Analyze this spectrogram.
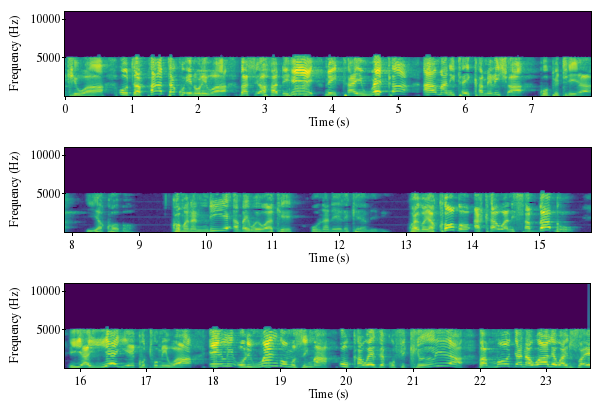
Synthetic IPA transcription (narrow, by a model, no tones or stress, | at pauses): kʰiwa | utapʰatakuɛnɔlɛwaɓasiahaɗihinitʰaiwɛkʰaamanitʰaikʰamiliʃakupitʰia | ja̰kʰɔ̰ɓɔ̰ | kwamwanandijɛʔambajɛmɔjɔwakʰɛ̰ | una̰niɛlɛ̰kɛ̰a̰mḭmi | kwahivɔjakʰɔɓɔʔakʰawanisaɓaɓu | jajɛjɛkutʰumiwailiʔulimwɛŋɡɔm̩zimaukawɛzɛkufikʰiɾiapamɔʄanawalɛwaizɾaɛ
